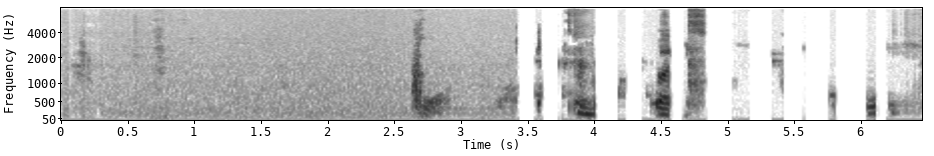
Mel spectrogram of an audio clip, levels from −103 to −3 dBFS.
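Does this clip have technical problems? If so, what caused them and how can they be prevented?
Yes. The other side's voice leaks through at 0.53–0.59, 3.38–3.61, 3.81–3.85, 4.39–4.43 and 4.67–4.83 s. These scraps range from very faint to clearly audible. The likely cause is loudspeaker echo that the echo canceller left behind. Headphones or better echo cancellation would prevent it.

Speech is suppressed in double talk from 3.57 to 4.87 s and from 5.08 to 6.26 s. The voice drops deeply, by about 40 dB, for roughly a second each time. Both sides were likely talking at once, so the canceller turned everything down. Headphones would keep echo out of the microphone and avoid this.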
